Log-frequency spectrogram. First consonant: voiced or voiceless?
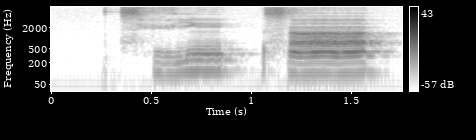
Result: voiceless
